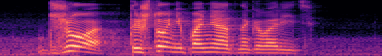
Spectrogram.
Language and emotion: Russian, angry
